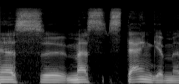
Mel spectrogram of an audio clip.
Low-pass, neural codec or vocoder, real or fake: 14.4 kHz; none; real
